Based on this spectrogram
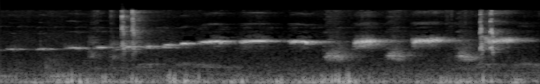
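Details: Kacer (Oriental magpie-robin) in training song: a long pure whistle gliding slowly upward, broken by lower soft notes and brief sharp chirps near the end.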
